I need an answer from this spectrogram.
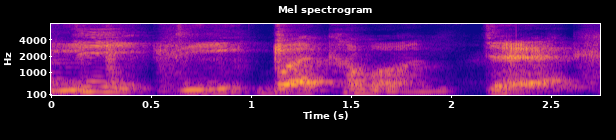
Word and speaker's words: DiC: The 3 fantastic shows from Dick. Dick. It's pronounced Deek.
